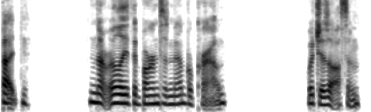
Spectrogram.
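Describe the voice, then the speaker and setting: A woman's voice: lowish voice, moderate pace, gravelly, darkish tone, no room sound, studio quality. Chatty upbeat woman vlog host. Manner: chatty, upbeat, talks straight to viewers. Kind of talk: casual travel vlog chat with scripted voice-over.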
